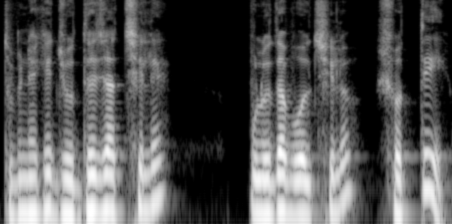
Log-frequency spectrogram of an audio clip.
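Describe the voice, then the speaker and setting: A man voicing a shy, playful and affectionate young village bride in storybook dialogue, coy and gently teasing. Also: mid-range voice, moderate pace, lightly acted. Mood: playful, curious.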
